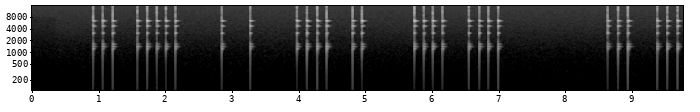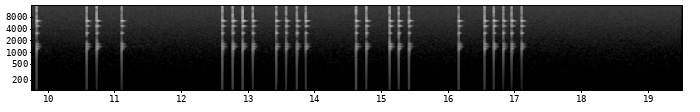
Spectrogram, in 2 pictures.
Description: Tap code, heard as taps on glass, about 7 knocks a second. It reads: PART OF THE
